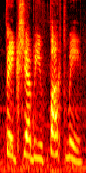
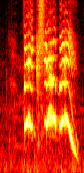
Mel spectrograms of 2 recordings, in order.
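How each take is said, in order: First: Slightly raised, aggrieved cry; betrayed complaint. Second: Very high, loud, drawn-out shriek; betrayed scream. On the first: Player blaming Fake Shabby for the hit, aggrieved complaint. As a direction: say the name accusingly, well short of screaming. Same name again, after the scream. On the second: Player betrayed by Fake Shabby, outraged high scream. Screams at the impostor who hurt her. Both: Real, not acted.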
